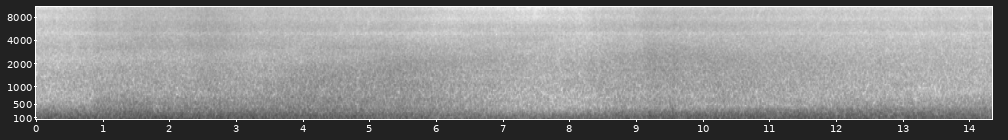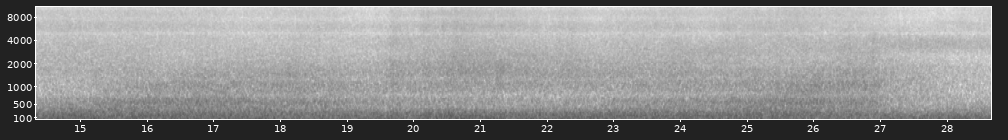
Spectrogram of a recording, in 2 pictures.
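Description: Heavy ocean surf breaking and washing up a sand beach: a steady roar of breaking waves and foam that swells several times as waves come in.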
